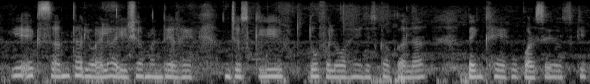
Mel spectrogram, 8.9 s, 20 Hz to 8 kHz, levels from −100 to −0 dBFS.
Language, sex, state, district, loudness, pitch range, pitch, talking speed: Hindi, female, Chhattisgarh, Sarguja, -39 LUFS, 190-205 Hz, 195 Hz, 110 wpm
